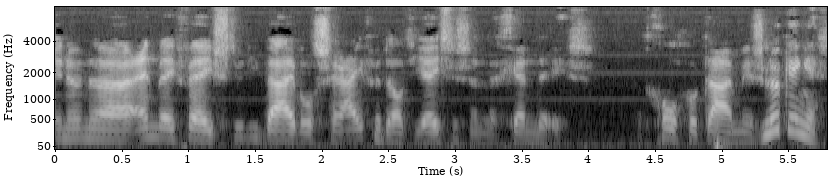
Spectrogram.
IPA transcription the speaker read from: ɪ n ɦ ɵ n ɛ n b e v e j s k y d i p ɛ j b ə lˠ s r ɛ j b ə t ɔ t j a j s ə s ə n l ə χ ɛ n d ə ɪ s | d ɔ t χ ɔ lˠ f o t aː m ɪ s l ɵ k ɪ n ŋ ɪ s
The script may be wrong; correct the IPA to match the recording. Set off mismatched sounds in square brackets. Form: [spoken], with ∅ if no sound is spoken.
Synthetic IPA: ɪ n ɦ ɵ n ɛ n b e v e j s [t] y d i [b] ɛ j b ə lˠ s r ɛ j [v] ə [d] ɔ t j [e] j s ə s ə n l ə χ ɛ n d ə ɪ s | d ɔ t χ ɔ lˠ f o t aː m ɪ s l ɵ k ɪ [∅] ŋ ɪ s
